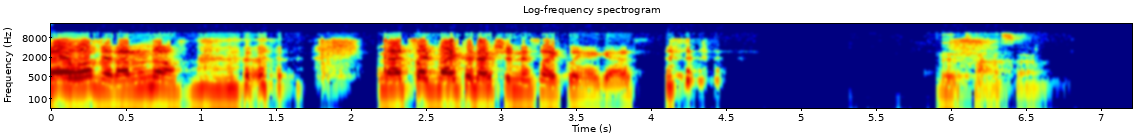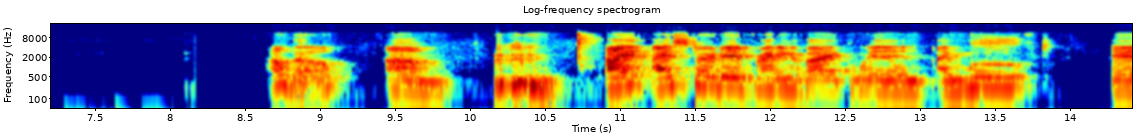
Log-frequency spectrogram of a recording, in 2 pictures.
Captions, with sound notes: And I love it. I don't know. (laughs) And that's like, my connection is likely, I guess. - That's awesome. - I'll go. I started riding a bike when I moved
